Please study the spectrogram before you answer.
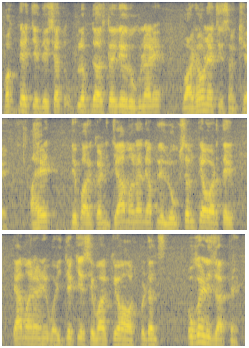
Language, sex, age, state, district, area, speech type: Marathi, male, 60+, Maharashtra, Thane, urban, spontaneous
